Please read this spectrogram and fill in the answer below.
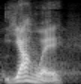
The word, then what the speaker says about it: Yahweh: The traditional pronunciation of it is Jehovah. But the Hebrew language has no J sound. And its V is more like a W. So Yahweh is probably more accurate.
